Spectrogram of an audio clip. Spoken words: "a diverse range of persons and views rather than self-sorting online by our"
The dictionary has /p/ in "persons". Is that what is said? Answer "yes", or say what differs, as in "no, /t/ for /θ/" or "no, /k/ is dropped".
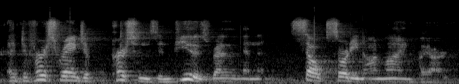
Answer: yes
